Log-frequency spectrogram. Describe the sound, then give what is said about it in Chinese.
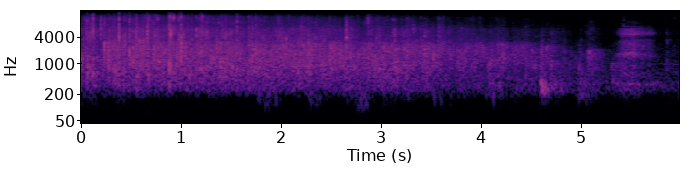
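An audience claps steadily, a dense wash of many hands that holds its level for several seconds before thinning and tapering off toward the end, with no talking over it. “给他们拍拍手 ，Come on。”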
